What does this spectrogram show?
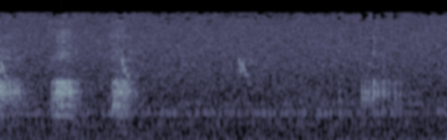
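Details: Pied crow giving strange calls: two short, harsh, hoarse caws about half a second apart, then a brief high squeaky note and a faint rasping call near the end, over a low steady hum.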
